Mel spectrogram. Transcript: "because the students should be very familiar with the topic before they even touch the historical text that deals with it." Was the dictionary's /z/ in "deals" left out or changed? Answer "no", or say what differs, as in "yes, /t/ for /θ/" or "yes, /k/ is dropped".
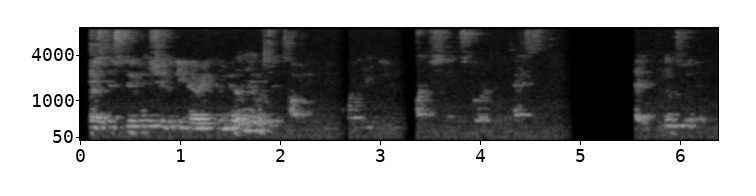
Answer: no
